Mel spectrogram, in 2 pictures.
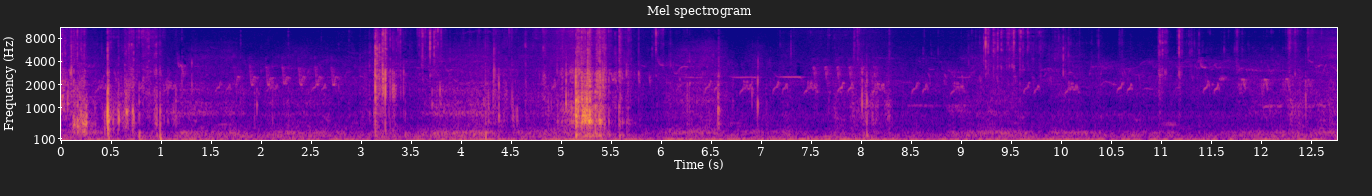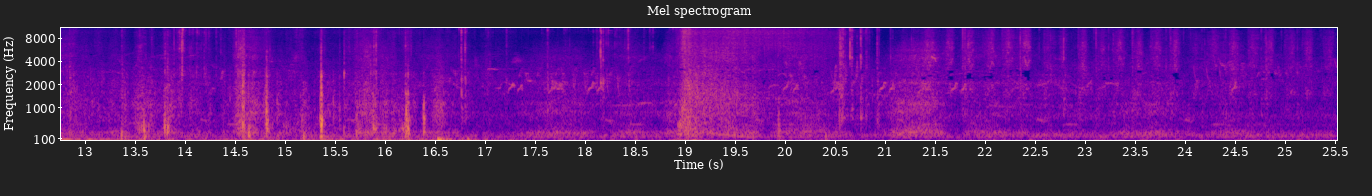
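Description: Intermittent small clicks, knocks and rustles of hands handling a fishing lure and tackle, with faint bird chirps.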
